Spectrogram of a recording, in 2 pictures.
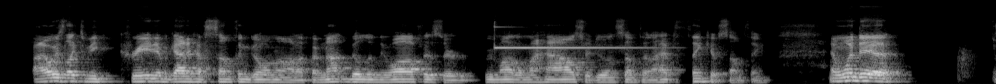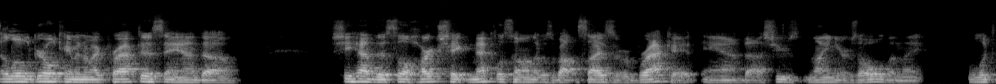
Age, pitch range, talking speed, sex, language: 40-59, 105-130 Hz, 215 wpm, male, English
